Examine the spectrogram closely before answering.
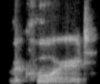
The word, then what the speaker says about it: record: If it's a verb or an adjective, we place the stress on the second part of the word, the second syllable.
